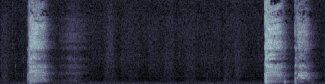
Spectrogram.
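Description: Three harsh cough bursts, one early and two close together near the end, with quiet room noise between.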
